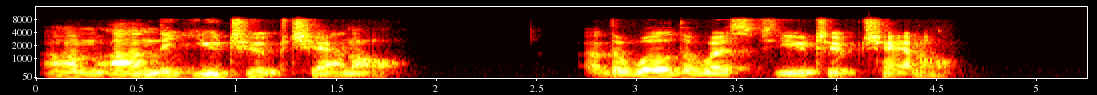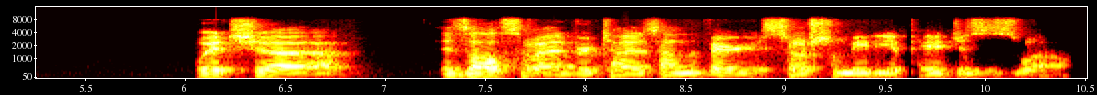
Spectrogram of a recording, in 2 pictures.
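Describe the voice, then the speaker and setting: A young man presents his student project in a semi-formal style. His voice is on the low side and bright, with very little rise and fall. He talks in a measured, hesitant way. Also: flat delivery, low-quality recording. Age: young adult.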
